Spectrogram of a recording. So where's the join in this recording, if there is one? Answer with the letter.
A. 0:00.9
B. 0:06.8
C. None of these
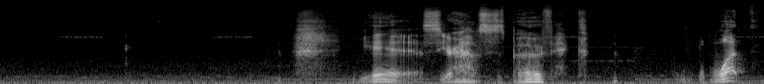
B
